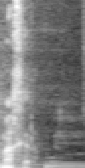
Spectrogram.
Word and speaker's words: Maher: Vale, señor Maher. No, es Maher. La H suena como si fuese una G. Maher. Y con un acento en la, llana. Está bien.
